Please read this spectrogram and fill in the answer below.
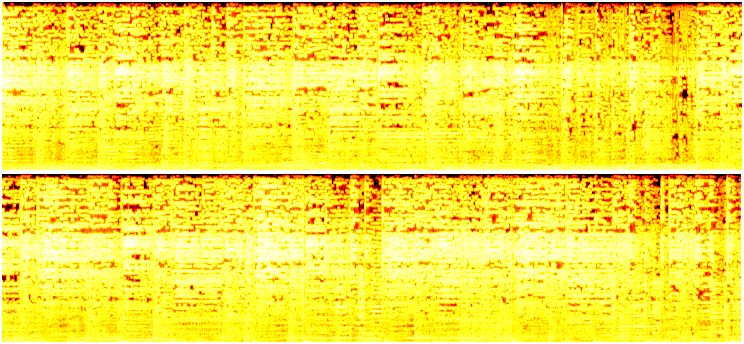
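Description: Live rock band jam: a hollow-body electric guitar, a Stratocaster-style electric guitar and a drum kit playing together, with cymbals ringing over the top.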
